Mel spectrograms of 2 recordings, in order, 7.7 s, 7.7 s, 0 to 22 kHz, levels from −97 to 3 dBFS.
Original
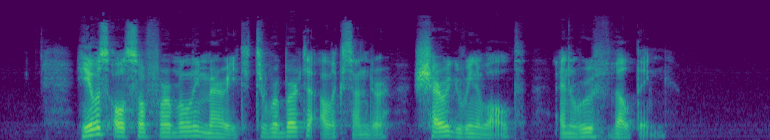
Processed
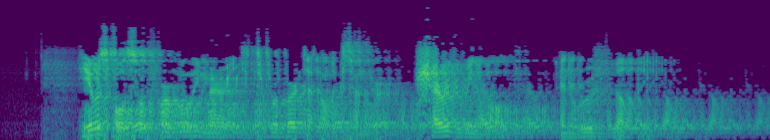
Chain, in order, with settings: tilt shelf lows -4.5 dB, about 780 Hz; feedback echo behind a band-pass 464 ms, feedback 60%, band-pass 500 Hz, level -7 dB; in parallel at -11 dB: decimation with a swept rate 21×, swing 160% 0.38 Hz; on the sum: two-band feedback delay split 420 Hz, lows 287 ms, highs 90 ms, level -6 dB; spectral gate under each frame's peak -25 dB strong; trim -4.5 dB

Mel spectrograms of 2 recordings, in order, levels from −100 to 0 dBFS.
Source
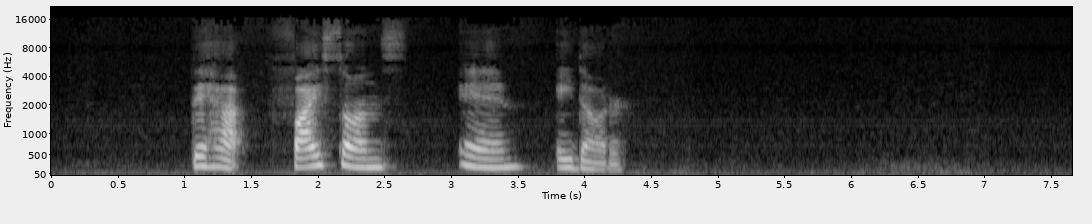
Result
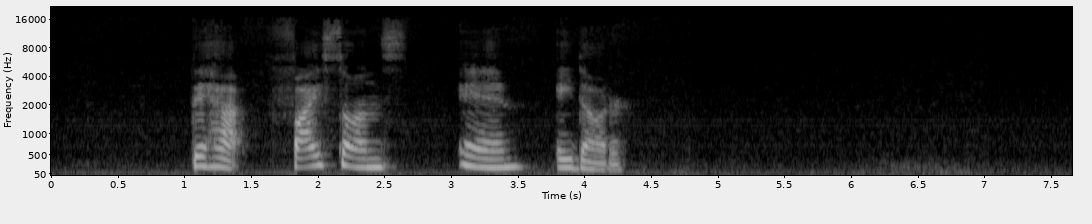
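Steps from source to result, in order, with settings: compression 10:1, threshold -24 dBFS, peak gain reduction 10.5 dB; trim -7.5 dB

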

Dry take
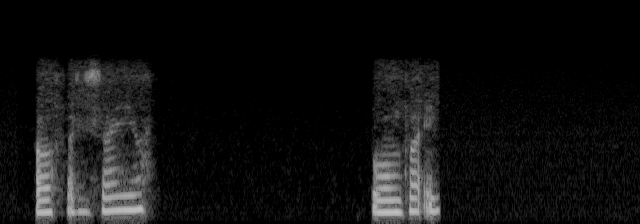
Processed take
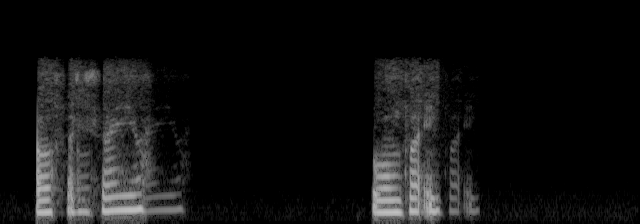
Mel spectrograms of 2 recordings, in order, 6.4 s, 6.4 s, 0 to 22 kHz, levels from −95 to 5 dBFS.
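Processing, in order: level-controlled noise filter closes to 360 Hz, open at -25.5 dBFS; treble shelf 4.3 kHz +9.5 dB, from 1.37 s +2.5 dB, from 3.86 s +9.5 dB; delay 399 ms -23.5 dB

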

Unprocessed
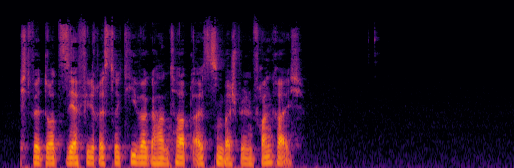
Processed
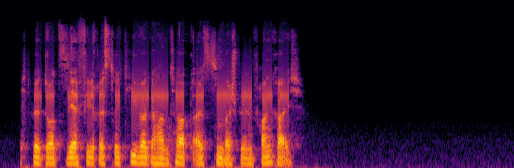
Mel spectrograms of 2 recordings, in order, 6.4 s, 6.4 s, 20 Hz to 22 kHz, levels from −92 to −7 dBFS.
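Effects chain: rattle on loud lows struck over -34 dBFS, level -30 dBFS; level-controlled noise filter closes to 750 Hz, open at -25.5 dBFS; trim +6.5 dB

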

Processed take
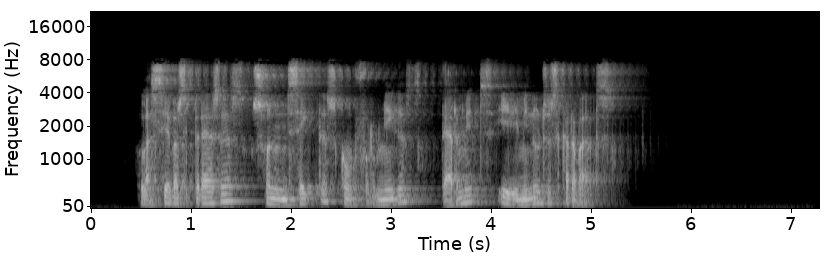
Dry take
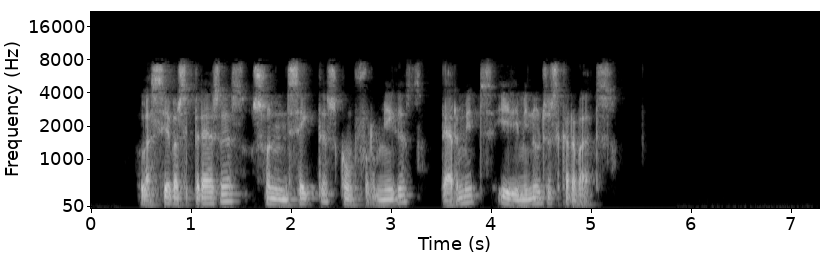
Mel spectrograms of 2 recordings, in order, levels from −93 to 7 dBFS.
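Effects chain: graphic EQ 125/250/500/1000/2000 Hz +6/-6/-6/+4/-6 dB; feedback delay 78 ms, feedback 50%, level -14 dB

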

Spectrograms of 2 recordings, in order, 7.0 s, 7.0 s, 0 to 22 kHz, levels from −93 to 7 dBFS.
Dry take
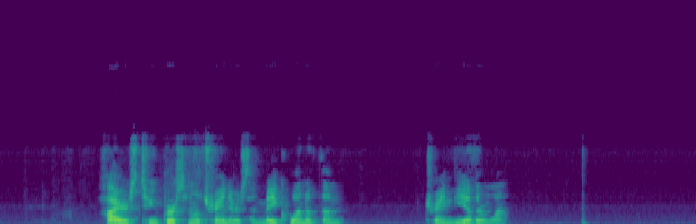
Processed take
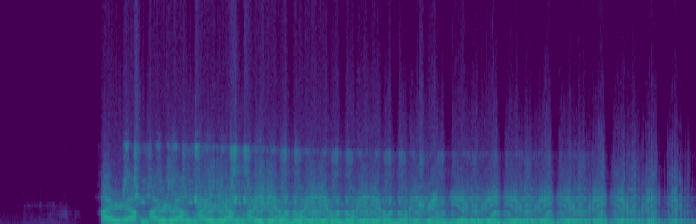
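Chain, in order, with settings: backward echo that repeats 253 ms, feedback 82%, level -4 dB; Doppler pass-by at 2.75 s, 21 m/s, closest 21 m; bass shelf 300 Hz -4.5 dB; waveshaping leveller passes 3; reverse; compression 8:1, threshold -40 dBFS, peak gain reduction 26 dB; reverse; FDN reverb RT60 1.3 s, high-frequency decay 0.45×, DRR 13 dB; trim +2 dB

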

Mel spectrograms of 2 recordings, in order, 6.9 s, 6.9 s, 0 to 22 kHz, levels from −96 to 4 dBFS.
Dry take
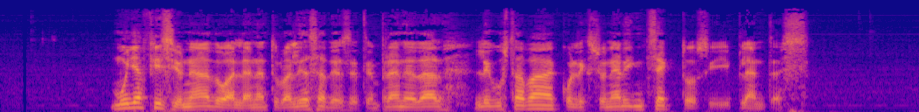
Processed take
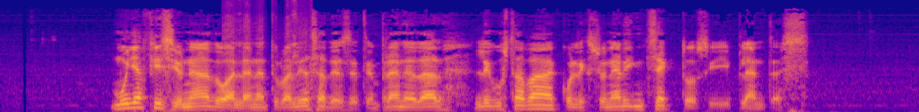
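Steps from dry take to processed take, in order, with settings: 1.66–2.34 s: median filter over 9 samples; trim +5 dB

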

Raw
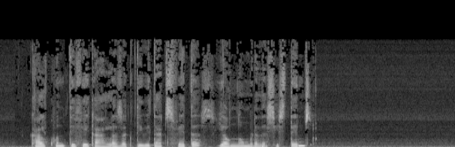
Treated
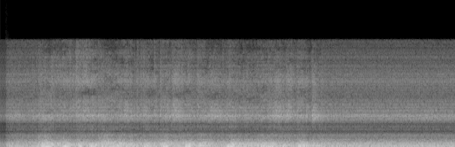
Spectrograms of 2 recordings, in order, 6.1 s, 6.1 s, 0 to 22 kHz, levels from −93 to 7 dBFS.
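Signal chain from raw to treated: spectral levelling over time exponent 0.2; 0.59–1.20 s: treble shelf 12 kHz +6 dB; reverberation RT60 0.55 s, pre-delay 74 ms, DRR -9.5 dB; trim -16 dB

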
